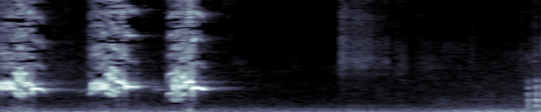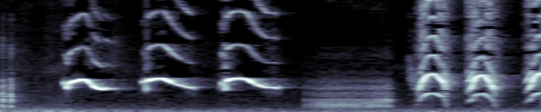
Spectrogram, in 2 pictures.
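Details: Nias hill myna in full gacor song for attracting other birds: three harsh ringing notes, a pause, a buzz, then repeated loud arching whistles and sharp squawked notes in quick succession.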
